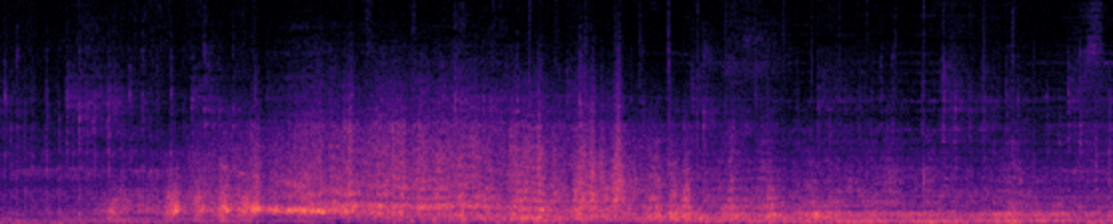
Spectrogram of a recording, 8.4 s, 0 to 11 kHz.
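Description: Engine noise of a USAF Thunderbirds F-16 jet making a low pass. It swells about a second in, sinks slightly in pitch as the jet goes by, and eases off in the second half.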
